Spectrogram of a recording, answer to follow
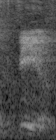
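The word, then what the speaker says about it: viel: Or V is pronounced F, rather. So, like veal, V-I-E-L, for much is veal with an F.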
